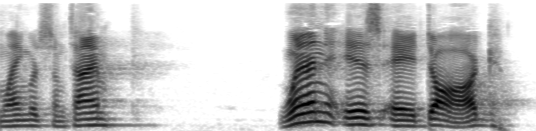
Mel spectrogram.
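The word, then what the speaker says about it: dog (דג): the Hebrew word for fish is pronounced dog. That's how you would say it, dog, but it means fish.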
